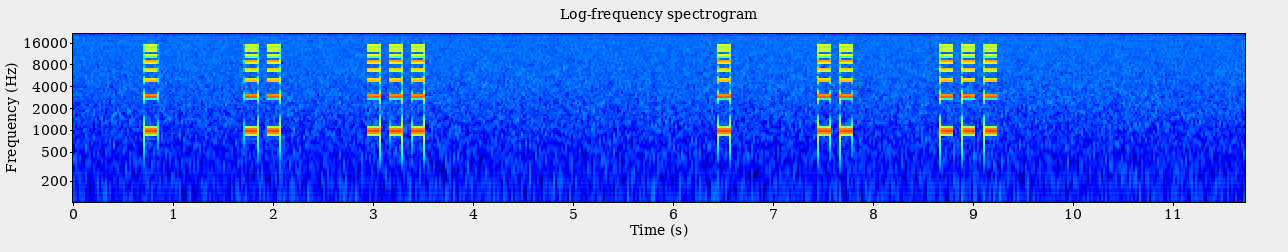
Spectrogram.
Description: Beep code, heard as beeps from a small speaker, played twice, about 990 Hz. 1-2-3. In Phoenix BIOS tables: DMA page register failure.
